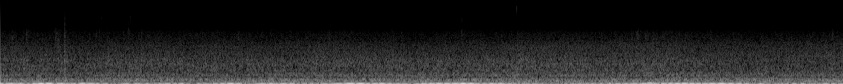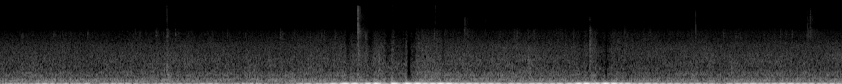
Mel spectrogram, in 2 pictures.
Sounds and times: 0.0s wind 16.8s

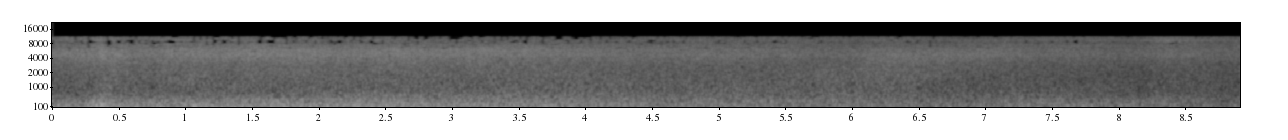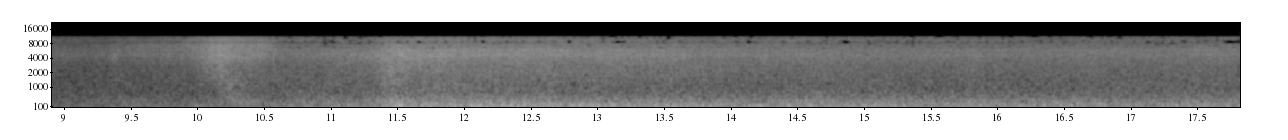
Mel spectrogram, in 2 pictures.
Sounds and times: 0.0s waves on sand 17.8s

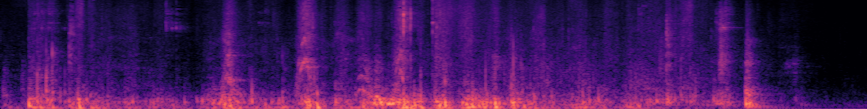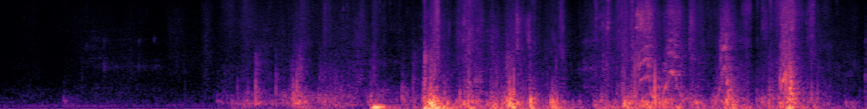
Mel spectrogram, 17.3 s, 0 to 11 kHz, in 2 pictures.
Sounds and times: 1.6s make the suitcase 5.5s
12.9s make the suitcase 16.9s

